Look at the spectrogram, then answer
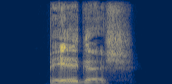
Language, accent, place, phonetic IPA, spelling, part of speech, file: German, Germany, Berlin, [ˈbɛlɡɪʃ], belgisch, adjective, De-belgisch.ogg
- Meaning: Belgian (related to Belgium or to the Belgians)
